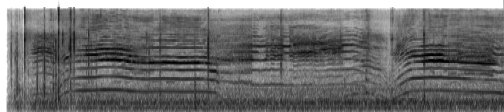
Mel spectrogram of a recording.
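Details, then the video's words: Hungry stray cats in a group meowing loudly; long harmonic-rich meows overlap, one drawn out about a second, another rising then holding steady, with short sharper cries between. "A pack of hungry cats."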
